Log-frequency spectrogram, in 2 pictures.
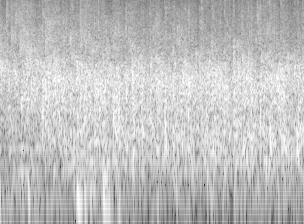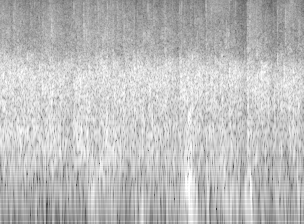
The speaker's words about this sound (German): darum würde ich sagen, nochmal einen donnernden Applaus.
